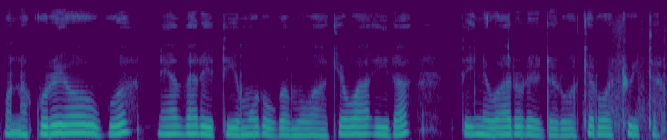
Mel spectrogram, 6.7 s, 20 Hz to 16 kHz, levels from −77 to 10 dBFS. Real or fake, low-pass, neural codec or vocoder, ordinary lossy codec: fake; 14.4 kHz; vocoder, 44.1 kHz, 128 mel bands every 256 samples, BigVGAN v2; none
